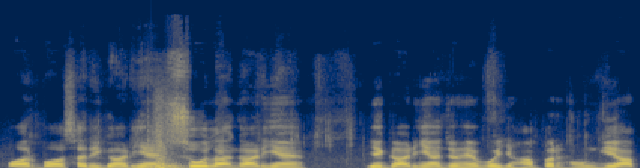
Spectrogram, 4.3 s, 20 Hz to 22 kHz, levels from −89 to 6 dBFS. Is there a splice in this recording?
yes; 1 cut; at 1.1 s

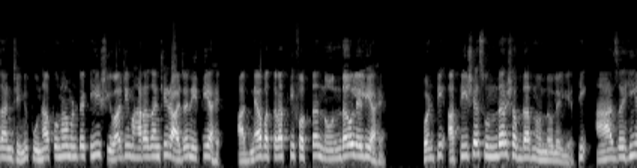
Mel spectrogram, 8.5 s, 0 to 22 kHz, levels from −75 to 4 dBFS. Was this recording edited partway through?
yes; 1 cut; at 3.0 s

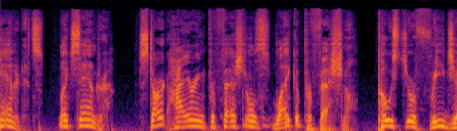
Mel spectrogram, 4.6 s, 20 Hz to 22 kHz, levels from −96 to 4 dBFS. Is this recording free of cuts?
yes; 0 cuts

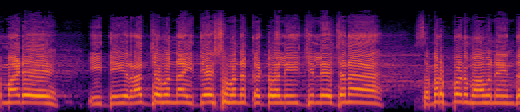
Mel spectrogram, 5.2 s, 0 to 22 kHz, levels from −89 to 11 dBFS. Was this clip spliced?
no; 0 cuts

